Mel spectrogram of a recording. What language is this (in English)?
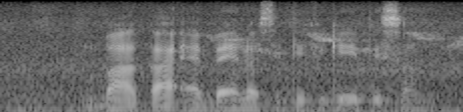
Tswana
